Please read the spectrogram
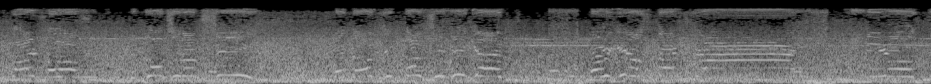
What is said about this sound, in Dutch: Oh, fuck, mijn microfoon is in het water gevallen.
